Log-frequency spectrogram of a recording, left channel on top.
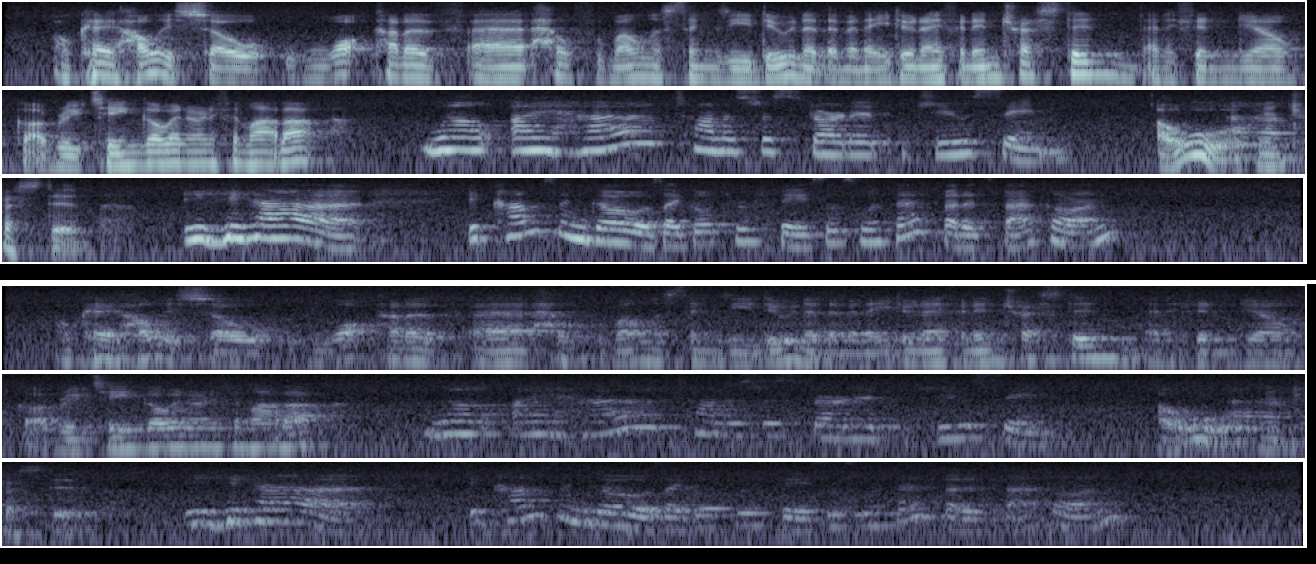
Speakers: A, on the left; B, on the left.
A: Okay, Holly, so what kind of uh, health and wellness things are you doing at the minute? Are you doing anything interesting? Anything, you know, got a routine going or anything like that?
B: Well, I have Thomas just started juicing.
A: Oh,
B: Um,
A: interesting.
B: <laughs> yeah, it comes and goes. I go through phases with it, but it's back on.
